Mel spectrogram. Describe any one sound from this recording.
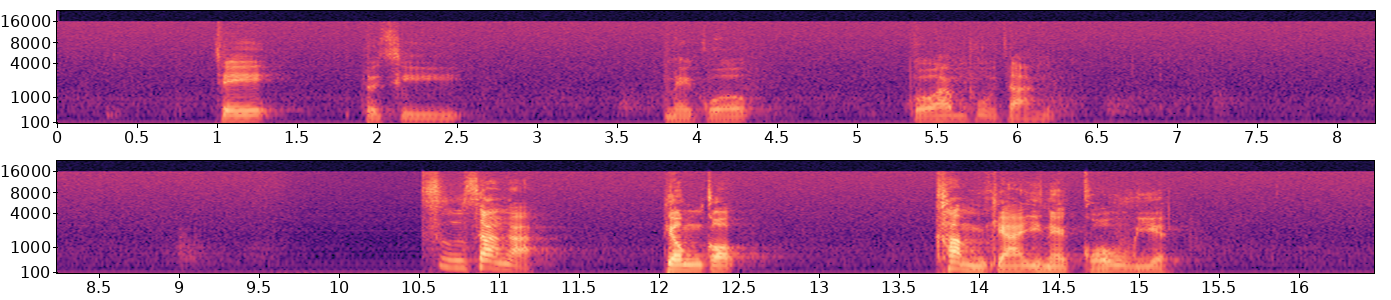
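An older man speaks with animation through a microphone, in short bursts with pauses.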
